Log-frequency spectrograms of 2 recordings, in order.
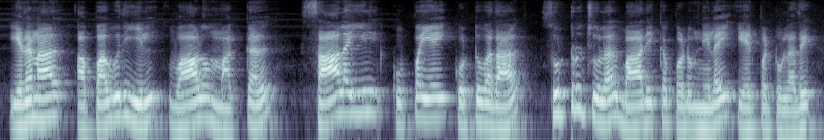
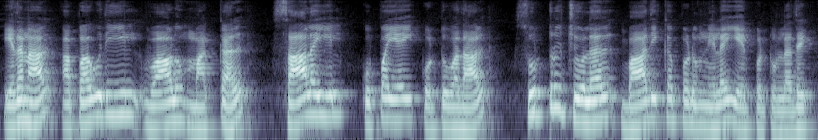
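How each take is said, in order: No difference in how they are said.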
